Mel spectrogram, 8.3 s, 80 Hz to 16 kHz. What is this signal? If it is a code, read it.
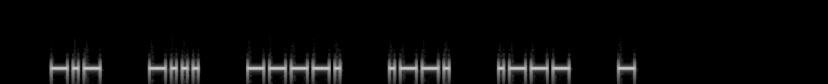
Morse code, heard as a keyed tone, about 21 wpm, spaced as for 12 wpm, 700 Hz. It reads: KB9PJT
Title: USA Call Signs - 3x Character Spacing - 22wpm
